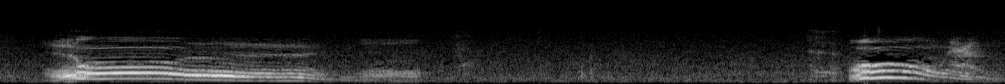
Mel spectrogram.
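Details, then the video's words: Pet Siberian Husky wooing at a stuffed hippo toy: a long, rising-then-falling vocal woo of about two and a half seconds, a softer short murmur, a quiet pause, then another rising woo. "Siberian Husky woos at stuffed hippo"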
